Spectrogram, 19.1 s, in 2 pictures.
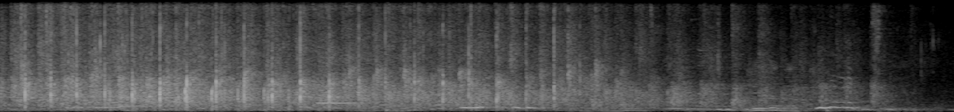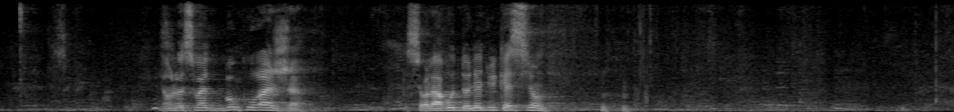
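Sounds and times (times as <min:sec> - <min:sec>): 
audience applause: 0:00.0 - 0:08.9
speech: 0:11.4 - 0:12.7, 0:13.7 - 0:16.0.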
